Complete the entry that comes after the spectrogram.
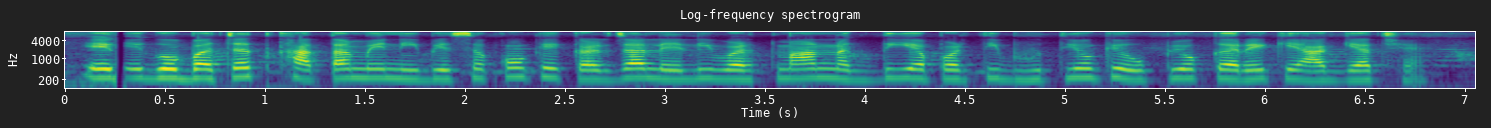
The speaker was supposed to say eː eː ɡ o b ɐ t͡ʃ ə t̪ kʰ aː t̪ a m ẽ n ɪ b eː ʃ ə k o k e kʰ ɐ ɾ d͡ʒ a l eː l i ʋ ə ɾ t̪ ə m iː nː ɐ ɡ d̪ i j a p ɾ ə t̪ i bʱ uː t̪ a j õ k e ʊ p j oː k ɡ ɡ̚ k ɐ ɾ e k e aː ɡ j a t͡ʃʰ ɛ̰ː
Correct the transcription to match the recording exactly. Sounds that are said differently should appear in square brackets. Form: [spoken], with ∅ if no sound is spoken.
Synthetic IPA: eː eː ɡ o b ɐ t͡ʃ ə t̪ kʰ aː t̪ a m ẽ n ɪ b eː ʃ ə k [õ] k e [k] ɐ ɾ d͡ʒ a l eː l i ʋ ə ɾ t̪ ə m [aː] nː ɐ ɡ d̪ i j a p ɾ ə t̪ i bʱ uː t̪ [i] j õ k e ʊ p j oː [∅] ɡ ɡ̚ k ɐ ɾ e k e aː ɡ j a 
